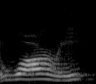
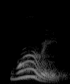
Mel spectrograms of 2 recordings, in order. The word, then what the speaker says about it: worry: I go to work or worry don't say War II say worry don't worry another one is word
